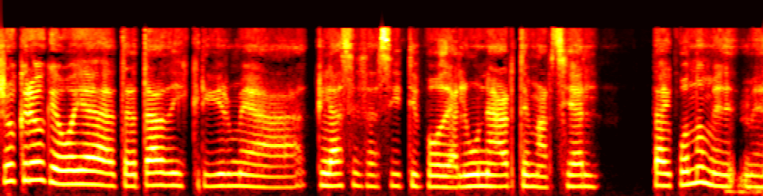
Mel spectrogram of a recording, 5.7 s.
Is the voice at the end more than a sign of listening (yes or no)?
no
